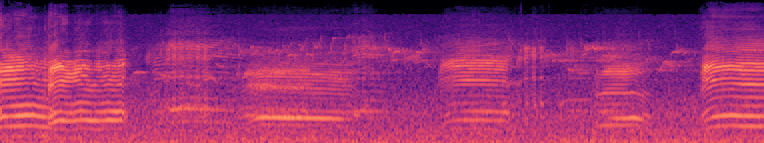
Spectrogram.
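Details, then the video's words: Domesticated sheep, several voices bleating in turn, some short and abrupt, others drawn out and quavering, higher and lower-pitched calls overlapping across the recording. "SHEEP SOUNDS"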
